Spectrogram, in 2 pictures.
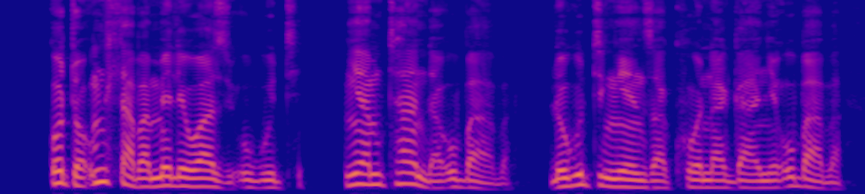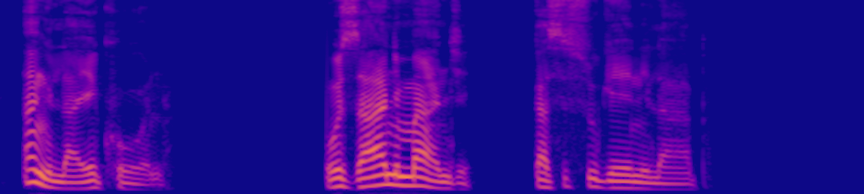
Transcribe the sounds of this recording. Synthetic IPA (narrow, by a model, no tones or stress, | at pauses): ɣɔd̥ʱwaʔum̩ɬaβamɛlɛwaziuɣutʰi̥ | ŋijam̩tʰandʱauβaβa | loɣutʰiŋɛnd͡zʱakʰɔnaɣaɲɛuβaβa | aŋilajɛkʰɔːna | uzanimand͡ʒʱɛ | ɣasisuɣenilaːpʰḁ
